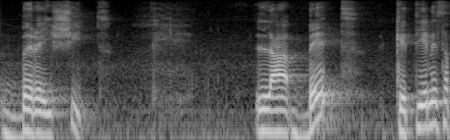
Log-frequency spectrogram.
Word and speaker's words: Bereshit: Y la pronunciación de Breishit es justo la pronunciación labial, Breishit.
